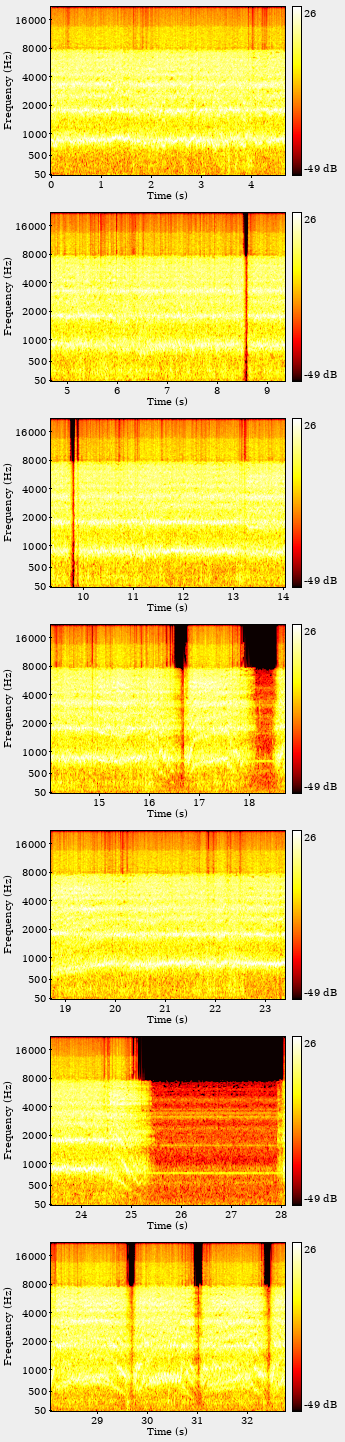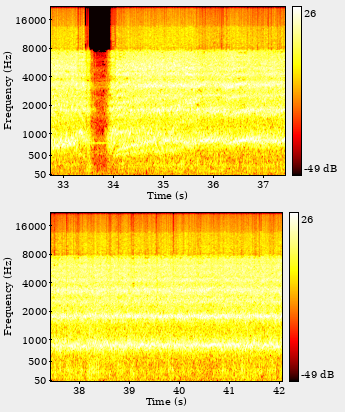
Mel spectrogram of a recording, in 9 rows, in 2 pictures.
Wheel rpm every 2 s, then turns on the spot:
230, 230, 230, 230, 230, 230, 230, 220, 120, 110, 220, 230, 110, 10, 130, 120, 90, 170, 220, 240, 230.
28-30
